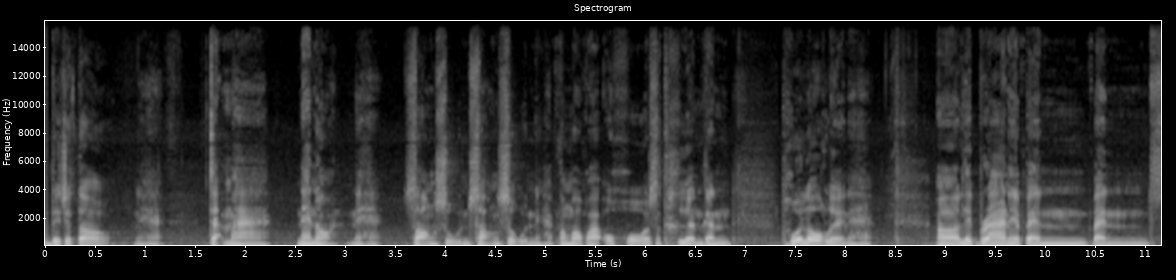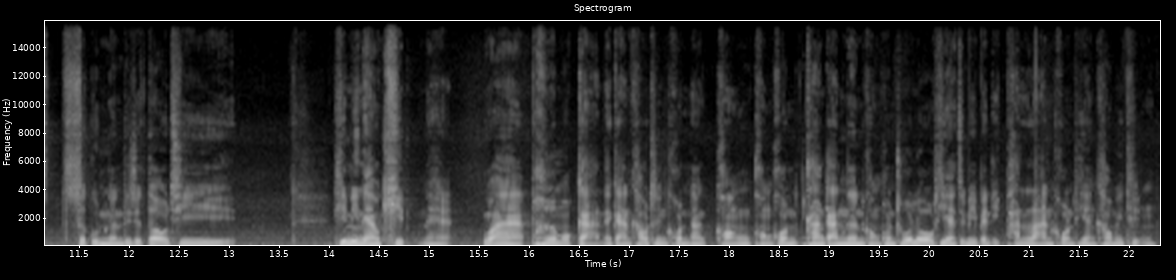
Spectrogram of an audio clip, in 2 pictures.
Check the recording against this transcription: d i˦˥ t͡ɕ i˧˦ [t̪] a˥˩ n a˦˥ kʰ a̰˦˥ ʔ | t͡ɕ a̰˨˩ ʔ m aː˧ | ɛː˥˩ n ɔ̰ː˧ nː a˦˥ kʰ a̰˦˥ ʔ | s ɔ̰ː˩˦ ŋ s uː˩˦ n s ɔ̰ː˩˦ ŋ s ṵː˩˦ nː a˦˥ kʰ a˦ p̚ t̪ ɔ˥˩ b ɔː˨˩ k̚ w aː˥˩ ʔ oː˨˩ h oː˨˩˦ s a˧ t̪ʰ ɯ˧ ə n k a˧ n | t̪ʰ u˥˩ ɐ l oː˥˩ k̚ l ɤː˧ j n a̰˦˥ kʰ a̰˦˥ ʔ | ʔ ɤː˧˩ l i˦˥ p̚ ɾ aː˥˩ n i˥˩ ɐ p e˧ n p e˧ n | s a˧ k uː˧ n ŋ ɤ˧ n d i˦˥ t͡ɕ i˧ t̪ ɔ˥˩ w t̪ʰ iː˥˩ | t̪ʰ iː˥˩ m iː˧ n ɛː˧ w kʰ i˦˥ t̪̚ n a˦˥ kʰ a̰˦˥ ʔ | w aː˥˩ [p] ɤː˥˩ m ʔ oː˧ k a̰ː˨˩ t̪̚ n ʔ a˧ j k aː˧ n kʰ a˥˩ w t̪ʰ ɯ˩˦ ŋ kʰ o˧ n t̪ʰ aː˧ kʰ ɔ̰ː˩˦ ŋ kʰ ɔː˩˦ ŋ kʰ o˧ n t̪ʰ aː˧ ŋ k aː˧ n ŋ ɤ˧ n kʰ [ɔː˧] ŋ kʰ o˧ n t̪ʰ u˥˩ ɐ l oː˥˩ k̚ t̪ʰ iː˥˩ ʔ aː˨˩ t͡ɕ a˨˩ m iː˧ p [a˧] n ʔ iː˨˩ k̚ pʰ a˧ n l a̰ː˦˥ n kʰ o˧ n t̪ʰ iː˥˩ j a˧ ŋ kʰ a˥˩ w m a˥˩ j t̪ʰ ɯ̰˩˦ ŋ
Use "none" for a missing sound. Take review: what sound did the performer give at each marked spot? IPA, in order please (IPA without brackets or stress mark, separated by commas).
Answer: t̪, pʰ, ɔː˩˦, e˧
